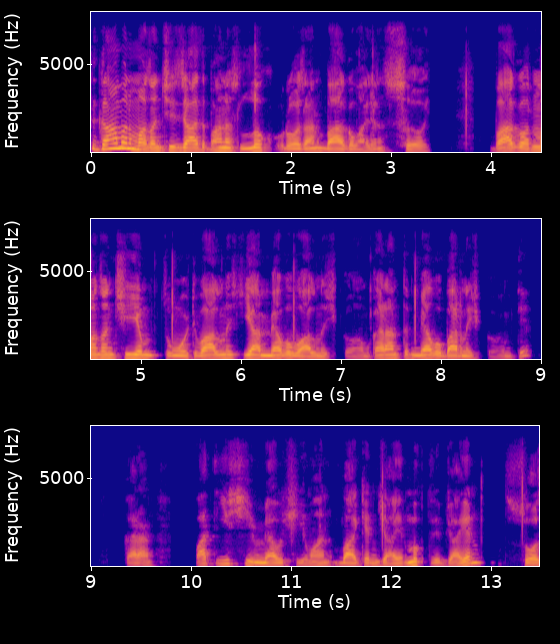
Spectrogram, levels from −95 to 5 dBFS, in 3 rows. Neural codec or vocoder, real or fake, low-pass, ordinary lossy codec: none; real; 7.2 kHz; none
